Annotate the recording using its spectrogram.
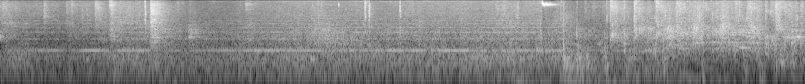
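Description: Bowling ball rolling down a wooden lane with a low rumble, then striking the pins for a spare conversion about six seconds in: a dense clatter of pins, with crowd applause and cheering after it.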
